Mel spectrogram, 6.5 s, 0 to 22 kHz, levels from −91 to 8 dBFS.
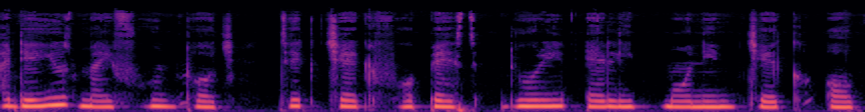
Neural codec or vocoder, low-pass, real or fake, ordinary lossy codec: none; 19.8 kHz; real; MP3, 64 kbps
